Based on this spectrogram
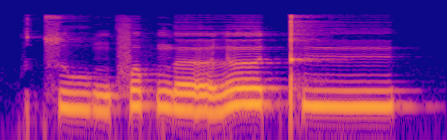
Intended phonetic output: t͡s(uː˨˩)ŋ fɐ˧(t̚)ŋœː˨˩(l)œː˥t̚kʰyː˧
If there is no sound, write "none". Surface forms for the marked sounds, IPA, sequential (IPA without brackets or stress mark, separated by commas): uː˨˩, p̚, l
